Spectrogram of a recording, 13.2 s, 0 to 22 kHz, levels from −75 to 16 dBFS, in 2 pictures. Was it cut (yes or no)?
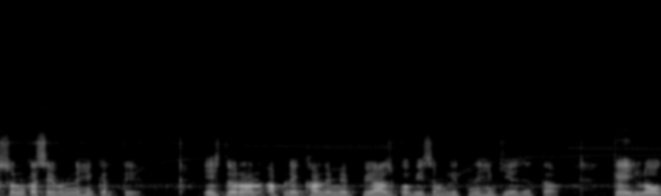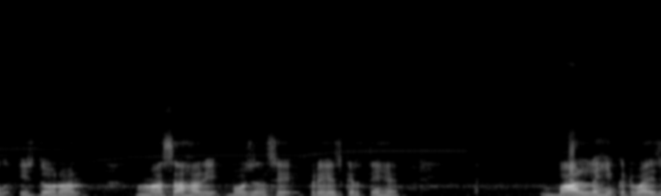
no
